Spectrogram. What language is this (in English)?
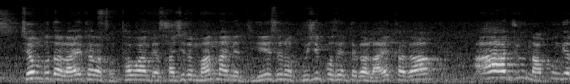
Korean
